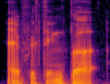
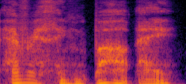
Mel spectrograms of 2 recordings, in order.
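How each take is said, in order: First: Said in the usual way. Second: Insinuating whisper; knowing whisper. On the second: Acted. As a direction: echo it slyly under the breath.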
